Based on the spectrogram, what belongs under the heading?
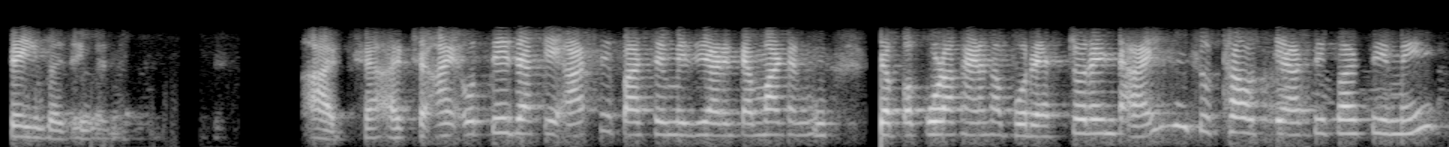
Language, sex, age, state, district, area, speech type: Sindhi, female, 45-60, Gujarat, Surat, urban, conversation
